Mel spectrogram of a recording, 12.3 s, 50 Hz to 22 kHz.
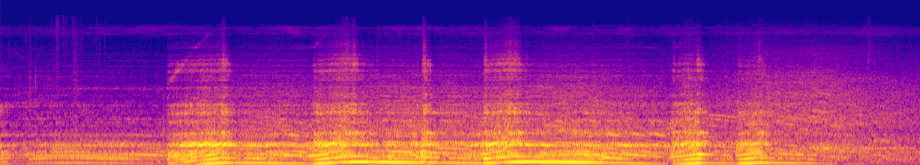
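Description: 2014 Fiat 500L's 1.4-litre MultiAir turbocharged four-cylinder heard at the tailpipe, idling and then revved three times, each rev held for a second or two. Two quick blips of the throttle follow before it drops back to idle.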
